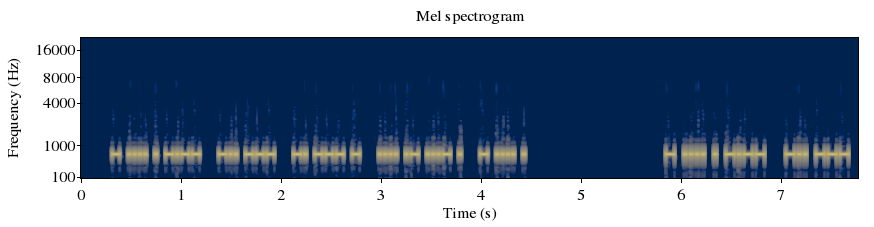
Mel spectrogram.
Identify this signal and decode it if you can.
Morse code, heard as a keyed tone, about 40 wpm, 700 Hz. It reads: THEY DO NOT HAVE THE THEY DO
